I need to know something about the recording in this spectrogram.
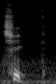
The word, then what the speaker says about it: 칡: We call it chick, like chick. Hey, nice chicks, man. Hey, nice chick. Same pronunciation, chick.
